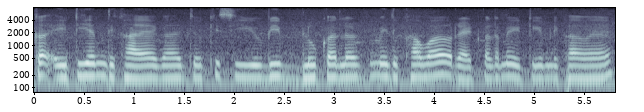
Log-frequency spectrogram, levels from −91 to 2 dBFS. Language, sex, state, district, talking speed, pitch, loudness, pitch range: Hindi, female, Chhattisgarh, Bilaspur, 215 wpm, 170 Hz, -17 LUFS, 165-180 Hz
